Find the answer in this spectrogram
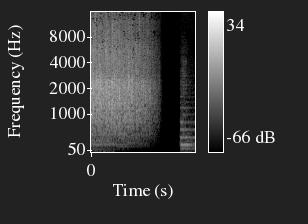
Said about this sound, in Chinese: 各位先生、女士，欢迎来到异想天开拍卖会。今晚将拍卖出十三件艺术品，让我们用最热烈的掌声来迎接最美好的一晚吧！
